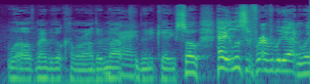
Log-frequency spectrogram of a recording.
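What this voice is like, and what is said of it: Usual voice. Nothing is said of it.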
